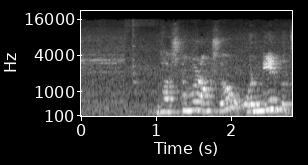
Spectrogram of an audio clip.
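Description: A woman speaks clearly and steadily, as if teaching.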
